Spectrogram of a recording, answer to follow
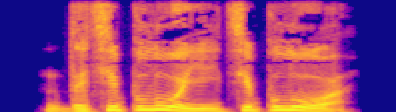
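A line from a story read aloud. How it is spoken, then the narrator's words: Angry roar. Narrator (Russian): взревел я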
